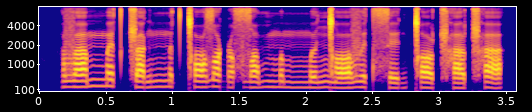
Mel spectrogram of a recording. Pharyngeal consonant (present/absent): absent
